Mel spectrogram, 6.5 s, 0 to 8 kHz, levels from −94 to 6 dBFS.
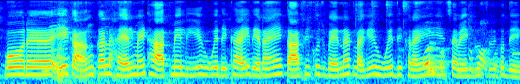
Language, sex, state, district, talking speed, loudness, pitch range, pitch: Hindi, female, Jharkhand, Jamtara, 260 wpm, -27 LUFS, 205-235 Hz, 225 Hz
